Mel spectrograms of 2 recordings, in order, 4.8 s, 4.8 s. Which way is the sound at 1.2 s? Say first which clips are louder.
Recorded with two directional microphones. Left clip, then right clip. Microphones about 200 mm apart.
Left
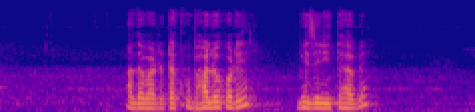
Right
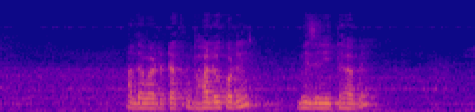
Left 8 dB; 55° left (ahead or behind).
